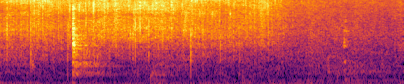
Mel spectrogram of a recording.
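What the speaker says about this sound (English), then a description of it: "So let's go ahead and put some eggs down." Eggs fry in butter and oil on a Blackstone griddle, giving a close, steady sizzling hiss with a few sharp clicks and taps from utensils on the flat-top.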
